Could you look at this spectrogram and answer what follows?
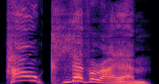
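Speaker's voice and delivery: put-on gleeful boy bragging at the top of his voice; crowing rapturously. A narrator's reading. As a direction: crow it out like a cocky boy. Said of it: "he crowed rapturously".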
